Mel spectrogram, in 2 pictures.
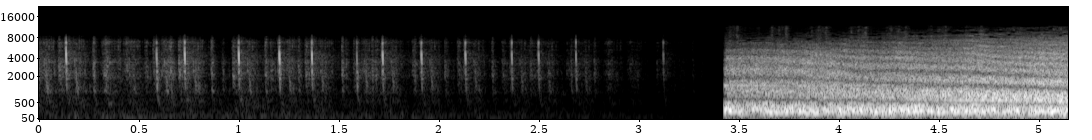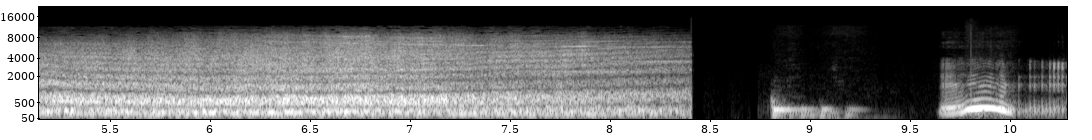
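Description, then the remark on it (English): Boeing 747 jumbo jet engines roar loudly for about five seconds with a rising, shifting whine, like the jet passing by. Light keyboard tapping comes before it, and brief muffled sounds follow. “The world's first jumbo jet, a Boeing 747, made its first commercial passenger trip from New York to London.”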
